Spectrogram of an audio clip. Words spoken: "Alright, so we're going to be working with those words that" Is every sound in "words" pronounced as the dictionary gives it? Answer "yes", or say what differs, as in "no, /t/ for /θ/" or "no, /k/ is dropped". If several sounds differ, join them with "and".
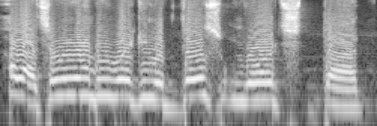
no, /s/ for /z/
